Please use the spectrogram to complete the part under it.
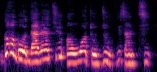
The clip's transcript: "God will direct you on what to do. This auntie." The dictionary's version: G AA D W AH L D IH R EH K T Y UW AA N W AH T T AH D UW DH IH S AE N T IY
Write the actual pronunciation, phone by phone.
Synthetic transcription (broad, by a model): G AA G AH D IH R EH T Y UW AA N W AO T T AH D UW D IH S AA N T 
